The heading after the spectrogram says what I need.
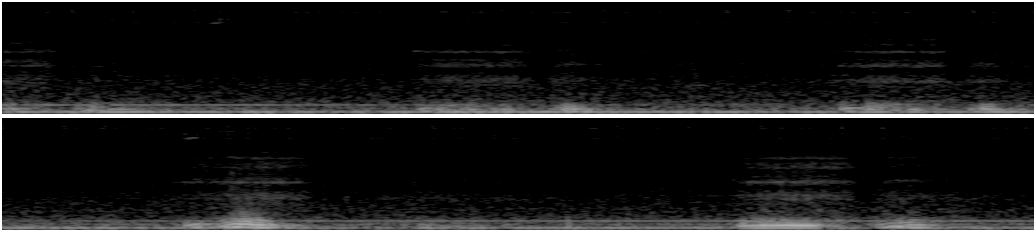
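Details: Sleeping Golden Retriever puppy: soft, low, rumbling snores, uneven in timing and strength, over steady background hum; snoring.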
